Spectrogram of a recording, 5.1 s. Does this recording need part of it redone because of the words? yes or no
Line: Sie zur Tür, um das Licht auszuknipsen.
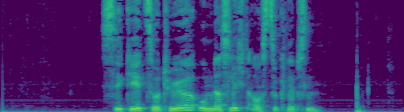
yes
